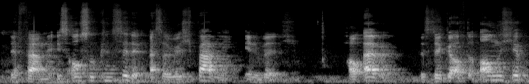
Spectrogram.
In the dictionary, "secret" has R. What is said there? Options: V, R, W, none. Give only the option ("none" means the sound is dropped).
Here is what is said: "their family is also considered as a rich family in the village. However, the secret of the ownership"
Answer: none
